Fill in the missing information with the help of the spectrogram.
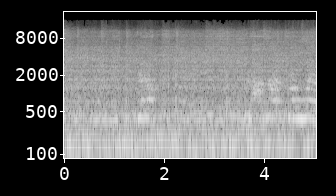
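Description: Live rock band playing loud, with electric guitars and drums. A voice sings over the band from about one and a half seconds in, strongest near the end.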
